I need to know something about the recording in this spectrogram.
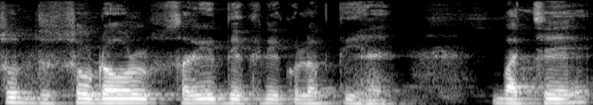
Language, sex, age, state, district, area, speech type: Hindi, male, 60+, Uttar Pradesh, Chandauli, urban, spontaneous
